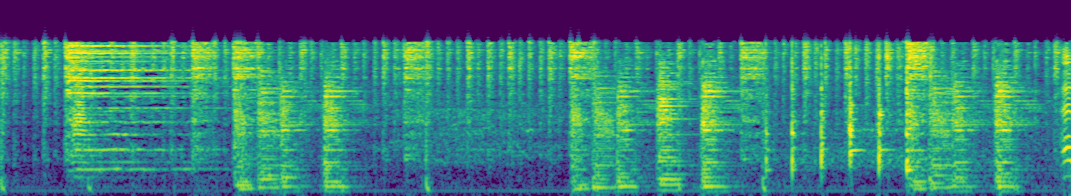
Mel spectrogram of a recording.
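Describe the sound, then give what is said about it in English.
A dramatic courtroom-style TV theme tune plays on its own, with sustained tones over a steady, driving beat and sharp percussive hits, fairly loud throughout and slightly muffled. “This is, in some homes, there's a theme song.”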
